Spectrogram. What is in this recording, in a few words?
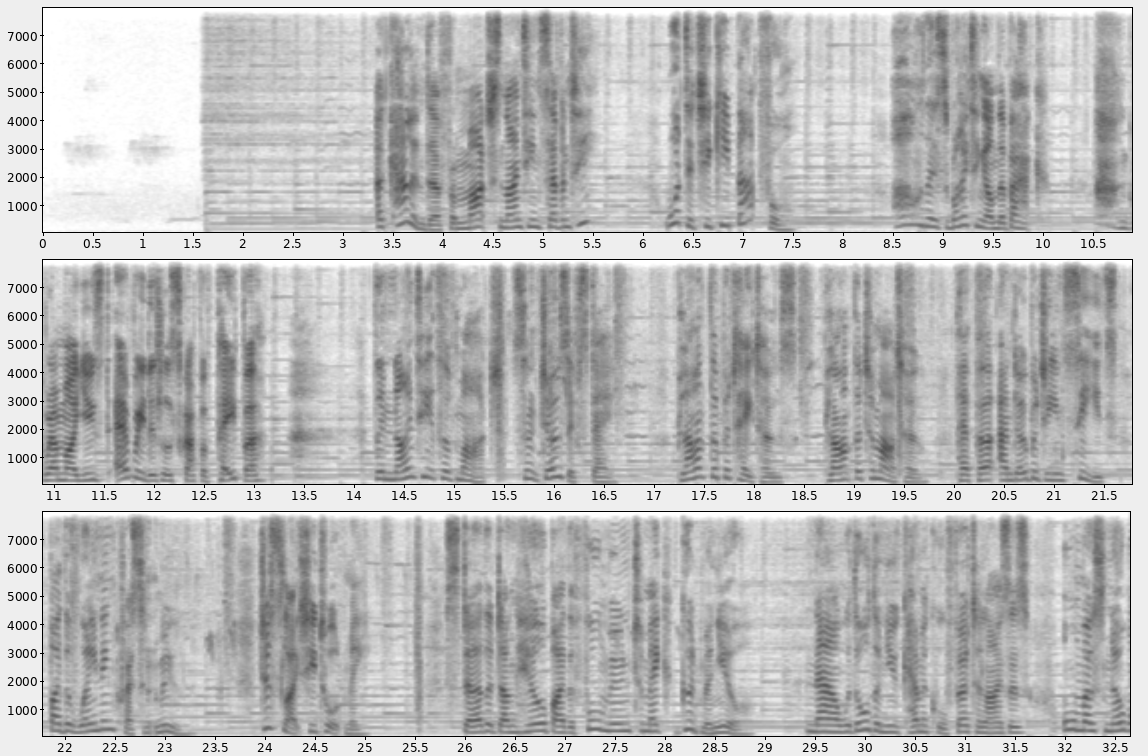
audioguia english; vrural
